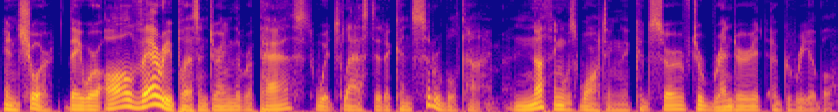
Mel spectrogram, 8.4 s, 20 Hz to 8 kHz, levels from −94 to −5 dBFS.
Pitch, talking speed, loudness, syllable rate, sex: 100 Hz, 185 wpm, -20 LUFS, 5.2 syllables/s, male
